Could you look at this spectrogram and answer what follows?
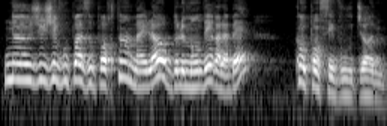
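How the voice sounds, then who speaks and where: An audiobook reader voicing a composed nobleman who leads the expedition and asks his companions for their views in a measured way. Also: medium pitch, lively intonation, dark tone, lightly acted. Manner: measured, questioning. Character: composed Scottish-born nobleman, expedition leader. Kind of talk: audiobook character voice.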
